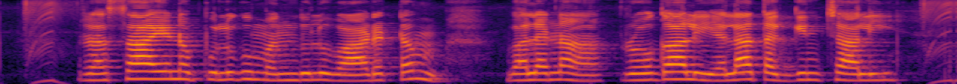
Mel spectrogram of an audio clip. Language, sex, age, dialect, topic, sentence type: Telugu, female, 25-30, Southern, agriculture, question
